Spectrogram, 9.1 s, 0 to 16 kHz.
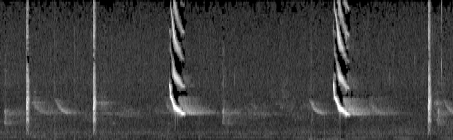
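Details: Blackbirds in the Basha Kill Wetlands, June 6, 2011. Two loud phrases, each a sharp descending note running into a buzzy trill, about three seconds apart. Scattered short clicks and faint calls are heard between them.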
